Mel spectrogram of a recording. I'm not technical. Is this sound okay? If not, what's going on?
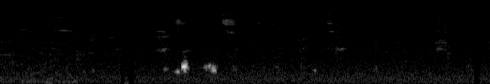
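No. Two short bursts of damaged data in a compressed stream appear, at 1.19 to 1.35 s and at 4.72 to 4.80 s. Corrupted bytes throw the decoder off track, giving a brief chirp or blip. The first also adds about 24 ms of extra time.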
